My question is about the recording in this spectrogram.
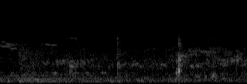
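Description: Faint outdoor background noise with a few soft clicks, the clearest one near the end.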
